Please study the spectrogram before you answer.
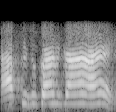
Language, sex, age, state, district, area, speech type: Hindi, male, 45-60, Uttar Pradesh, Ayodhya, rural, conversation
